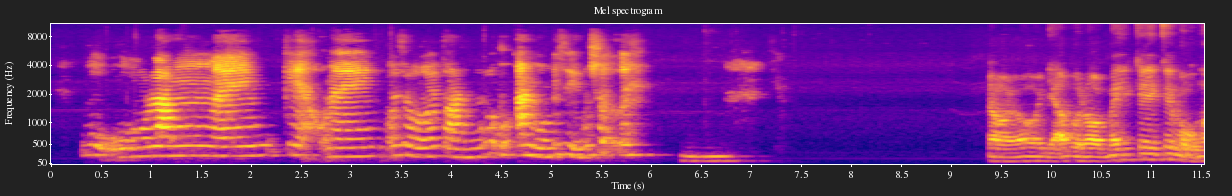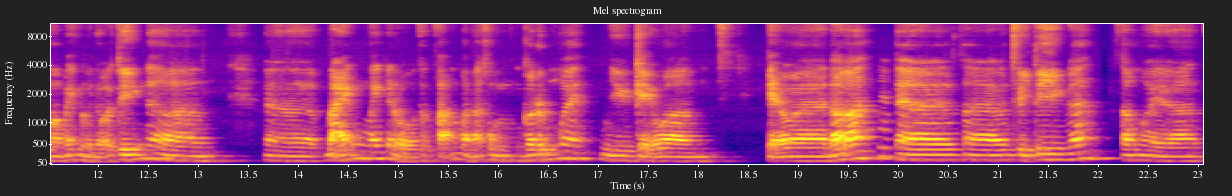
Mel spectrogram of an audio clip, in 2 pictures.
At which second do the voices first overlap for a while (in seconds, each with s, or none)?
none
